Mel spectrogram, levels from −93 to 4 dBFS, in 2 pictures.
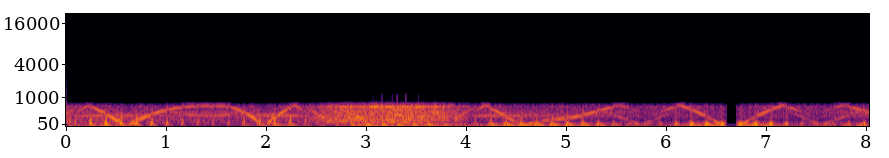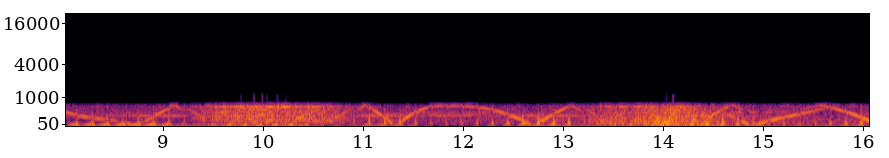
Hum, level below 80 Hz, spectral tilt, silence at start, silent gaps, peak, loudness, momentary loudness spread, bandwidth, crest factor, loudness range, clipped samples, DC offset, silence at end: none; -36 dBFS; -16.5 dB/octave; 0 s; none; -14 dBFS; -33 LUFS; 12 LU; 1.1 kHz; 18 dB; 7 LU; under 0.1%; under 0.1%; 0 s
